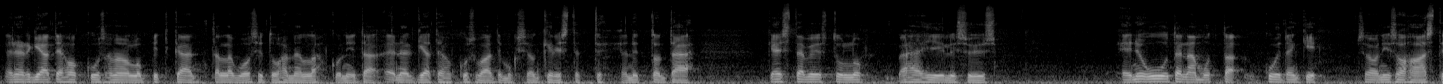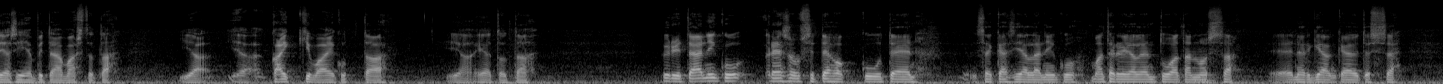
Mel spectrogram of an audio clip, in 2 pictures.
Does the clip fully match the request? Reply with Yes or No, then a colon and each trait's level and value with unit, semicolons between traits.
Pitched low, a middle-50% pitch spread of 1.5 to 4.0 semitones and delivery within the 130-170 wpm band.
No: low, 105 Hz; average, 2.9 semitones; average, 100 wpm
